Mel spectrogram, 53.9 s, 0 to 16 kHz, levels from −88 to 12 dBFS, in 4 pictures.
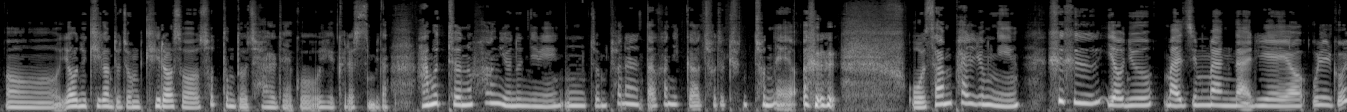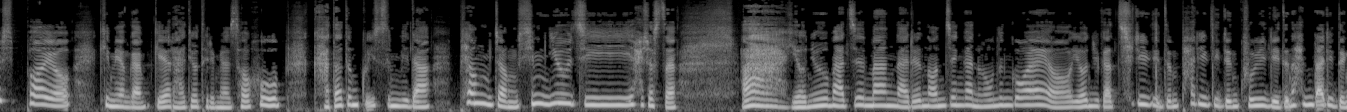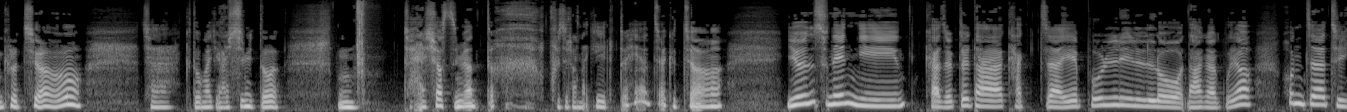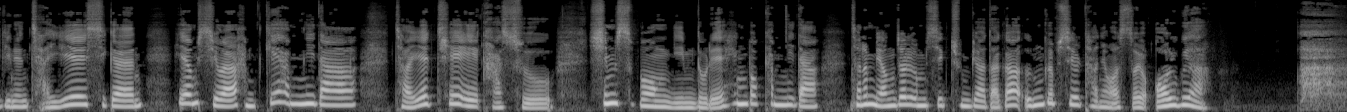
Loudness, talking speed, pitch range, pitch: -18 LUFS, 265 characters per minute, 180-250 Hz, 215 Hz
